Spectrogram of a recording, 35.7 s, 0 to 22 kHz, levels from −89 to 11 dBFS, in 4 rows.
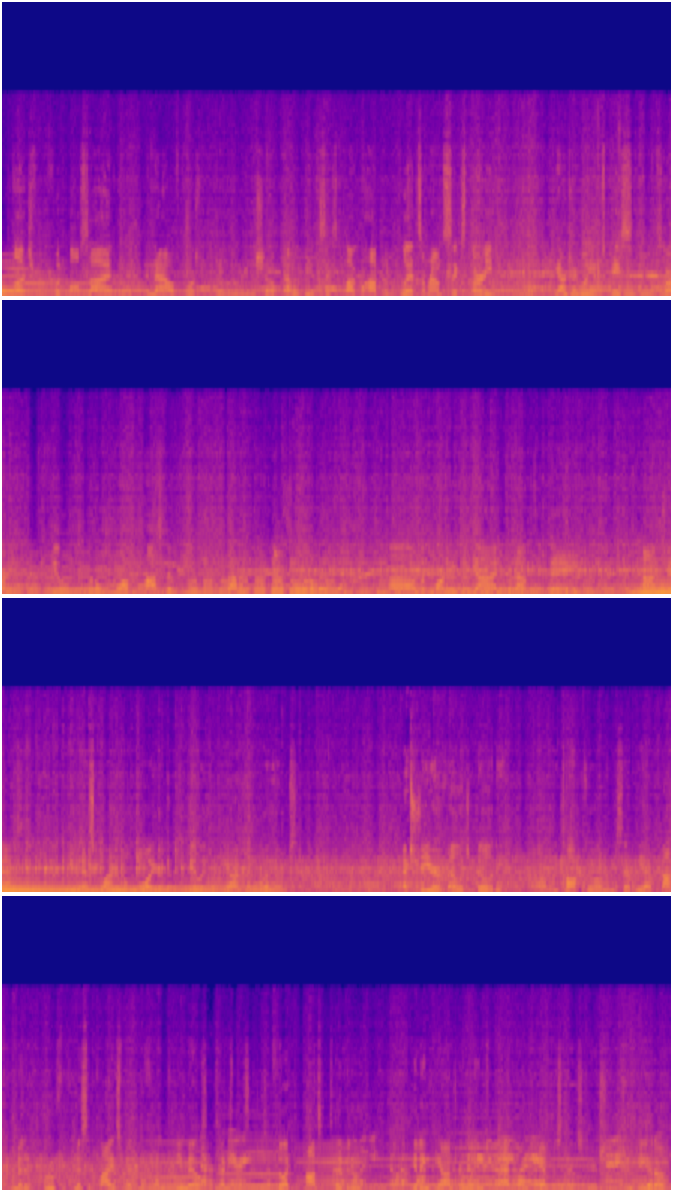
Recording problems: crowd noise; loud; throughout; 2 dB below the speech
background music; loud; throughout; 1 dB below the speech

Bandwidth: 15 kHz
